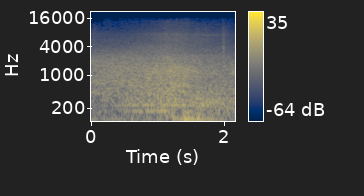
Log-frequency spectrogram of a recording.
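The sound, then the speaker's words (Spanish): A car rumbles past on a street, its broad engine and tire roar swelling and fading over about two seconds, loud with no voices. “No sé cómo se oirá este coche que ha pasado, yo lo he oído como un trueno.”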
